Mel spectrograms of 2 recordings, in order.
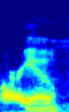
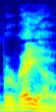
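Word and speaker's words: Mareyo: And his little sister, Mareo, I believe is how that's pronounced. I'm going to call him Mario. Okay. Throw some respect on her fucking name. What the hell? It's Mareo, okay?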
